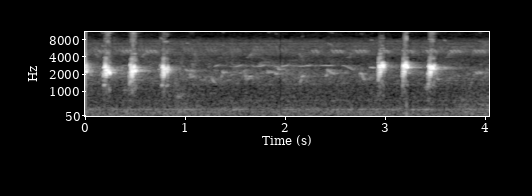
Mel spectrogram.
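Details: Young yellow-vented bulbul, about three months old, singing as a lure and training model for other bulbuls: two groups of three bright, clipped chirps separated by a quiet gap.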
